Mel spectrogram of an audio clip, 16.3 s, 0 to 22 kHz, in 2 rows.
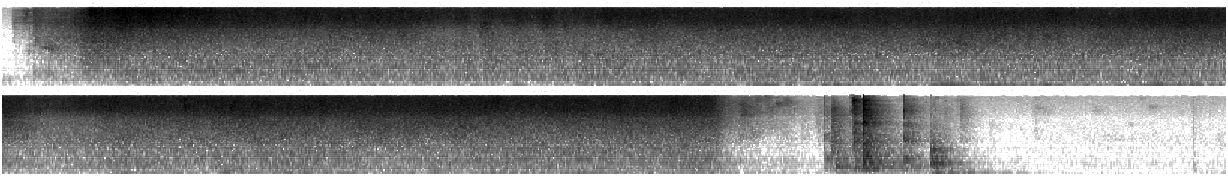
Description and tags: shower
ZOOM H6
bathroom, shower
